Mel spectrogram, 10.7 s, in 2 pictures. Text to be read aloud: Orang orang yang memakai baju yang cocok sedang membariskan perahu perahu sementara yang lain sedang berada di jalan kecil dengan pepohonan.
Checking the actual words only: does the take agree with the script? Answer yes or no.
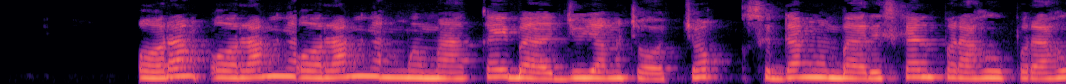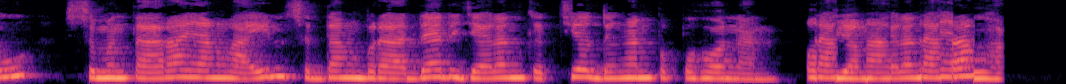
no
